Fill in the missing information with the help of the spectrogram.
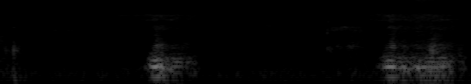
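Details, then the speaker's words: Dogs asleep and snoring in the background during a night-time live chat. "so my dogs are asleep can you hear my dog snoring my dogs are snoring so"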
